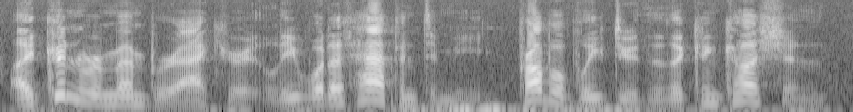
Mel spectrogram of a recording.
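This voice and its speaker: A man's voice: mid-range voice, sing-song, fast talker, a bit bright, slight background noise, rough recording. A man reading a fan fic aloud for a stream, breaking off into sarcastic comments and sudden sing-song bits. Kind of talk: comedic dramatic reading with riffing.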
